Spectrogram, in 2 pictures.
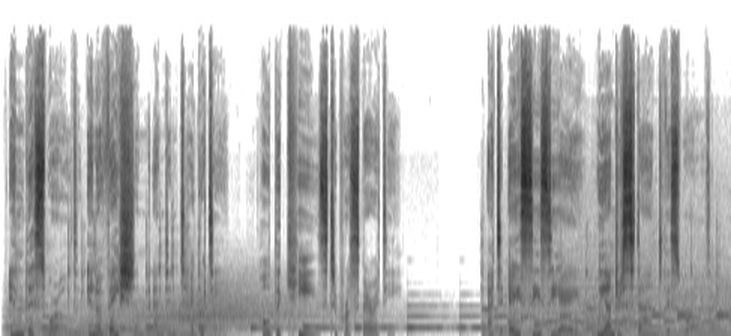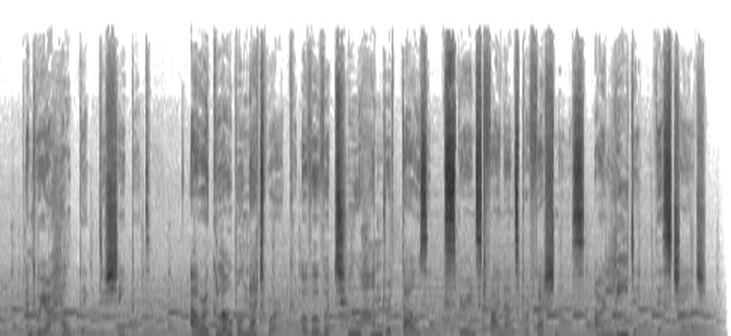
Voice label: corporate; ACCA

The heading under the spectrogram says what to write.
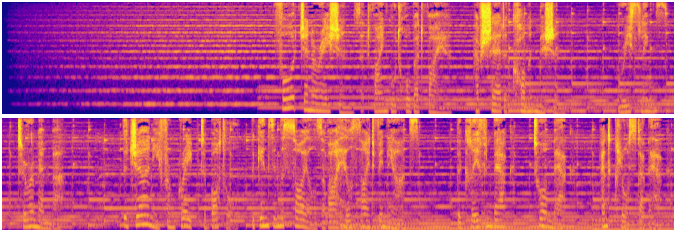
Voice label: english

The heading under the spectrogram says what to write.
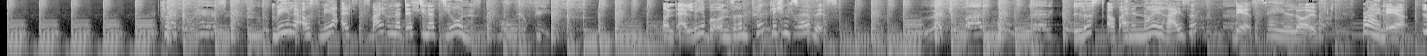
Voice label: TVC; RyanAir

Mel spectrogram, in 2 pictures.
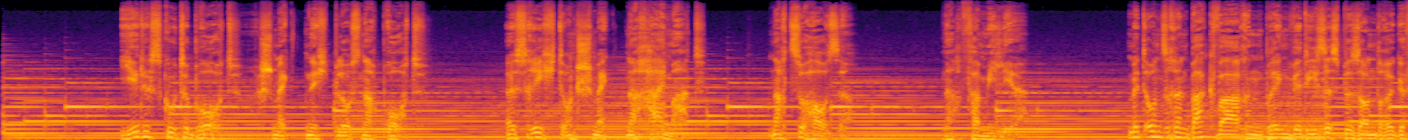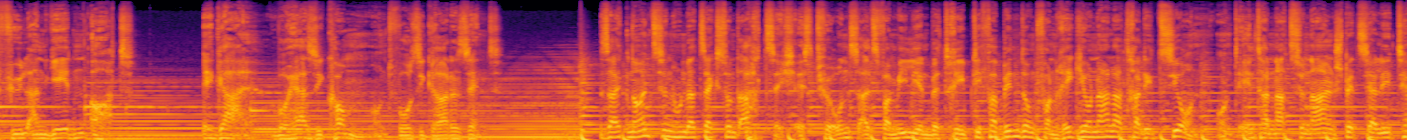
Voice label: Image, Commercial (Werbung), Off, German; Goldback

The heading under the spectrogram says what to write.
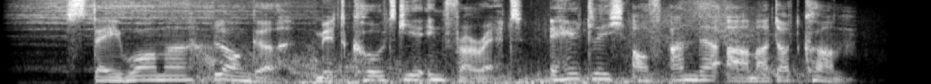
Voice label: commercial off; under armour reminder

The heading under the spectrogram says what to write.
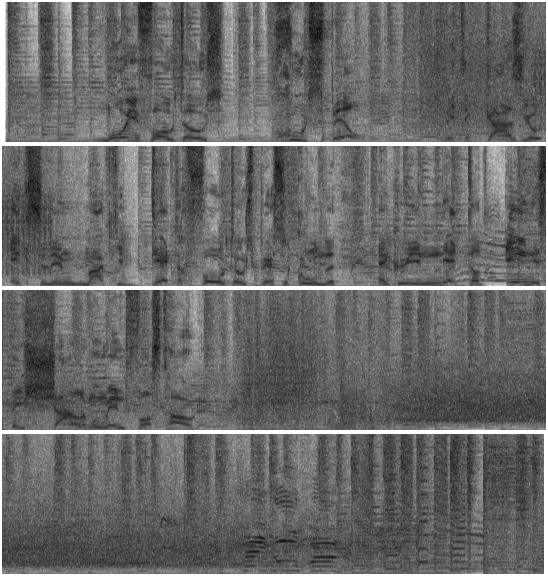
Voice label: Dutch, Mittel plus (35-65); Leipzig

